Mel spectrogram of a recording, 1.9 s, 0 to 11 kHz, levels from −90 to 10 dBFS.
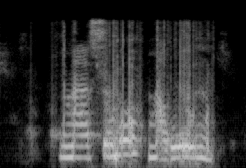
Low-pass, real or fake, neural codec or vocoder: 7.2 kHz; fake; codec, 16 kHz, 8 kbps, FreqCodec, smaller model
